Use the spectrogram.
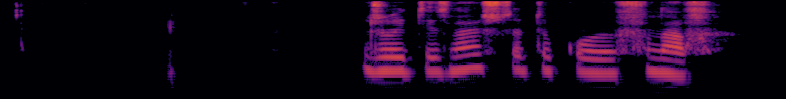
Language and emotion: Russian, neutral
